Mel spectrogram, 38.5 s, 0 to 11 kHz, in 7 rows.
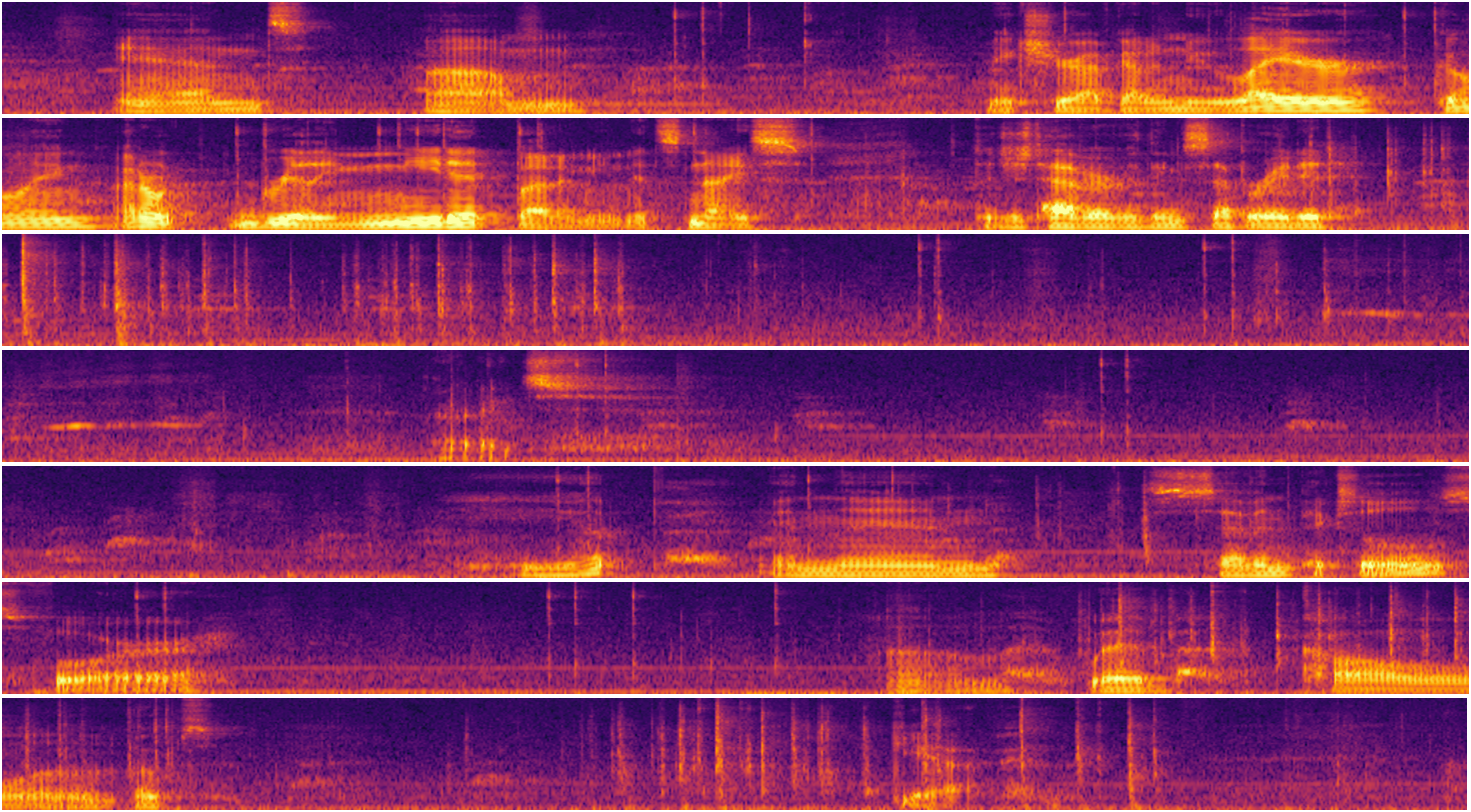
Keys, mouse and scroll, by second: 2.2 click, 3.5 click, 4.9 click, 6.0 click, 6.5 click, 7.1 click, 7.8 click, 9.9-13.4 typing, 14.1 click, 15.1 click, 18.3 click, 20.3 click, 23.7 click, 24.6 click, 27.6 click, 29.2 click, 29.5 click, 31.0-33.2 typing, 34.6-37.0 typing, 38.4 click.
